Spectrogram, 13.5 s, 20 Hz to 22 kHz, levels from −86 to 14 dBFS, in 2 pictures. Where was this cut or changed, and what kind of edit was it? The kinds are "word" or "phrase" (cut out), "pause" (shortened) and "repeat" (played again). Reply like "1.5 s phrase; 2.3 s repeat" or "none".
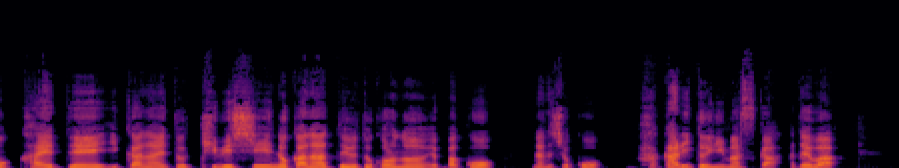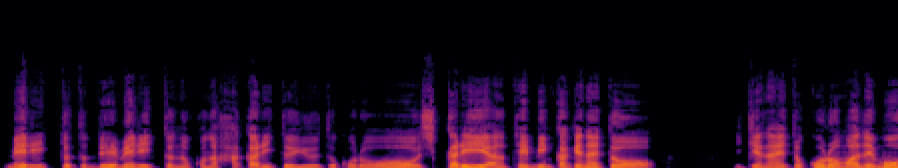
5.9 s pause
